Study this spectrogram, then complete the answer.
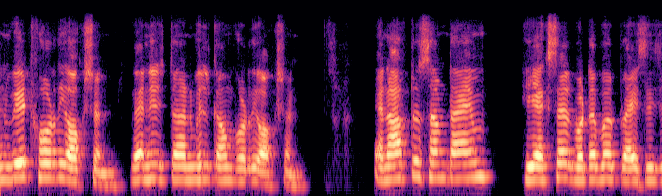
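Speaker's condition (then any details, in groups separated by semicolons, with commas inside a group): No condition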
